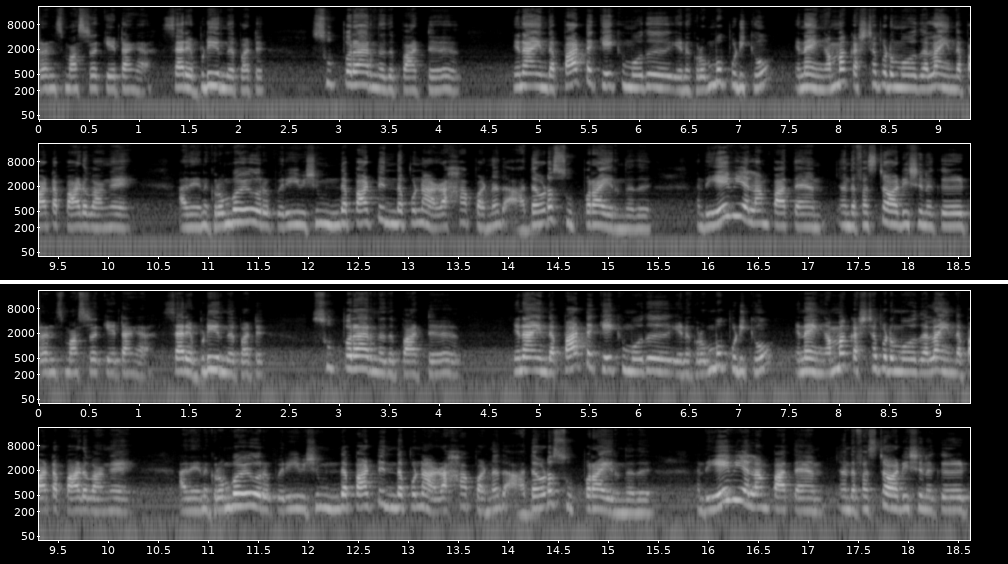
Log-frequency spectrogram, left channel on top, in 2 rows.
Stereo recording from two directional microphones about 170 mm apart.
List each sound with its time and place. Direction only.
0.0 s a woman's voice: 45° left (ahead or behind)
